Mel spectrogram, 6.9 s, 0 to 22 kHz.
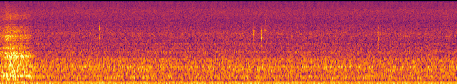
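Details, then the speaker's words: PS5 Pro console under gaming load in Fidelity Pro mode (30 fps target): a soft, steady fan whoosh and even low hum with no rattles or pulsing, about 47–48 dB at the front and 49 dB at the rear fan exhaust; normal cooling fan. "we're between 47 and 48 DB and at the rear of the console it's around 49 DB which is where the fan exhausts here from the rear of the PS5 Pro"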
